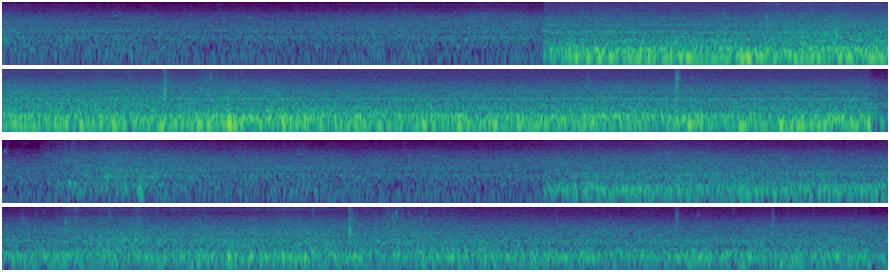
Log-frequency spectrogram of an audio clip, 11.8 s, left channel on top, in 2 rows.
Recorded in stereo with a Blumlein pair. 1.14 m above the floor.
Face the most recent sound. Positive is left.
turn(degrees=25)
